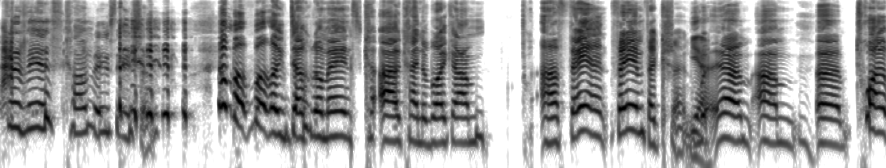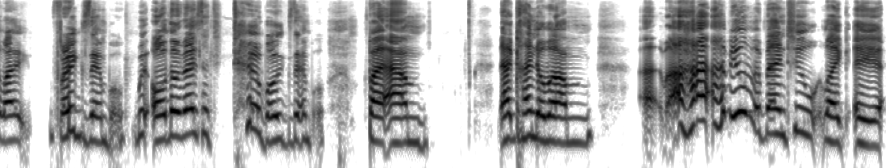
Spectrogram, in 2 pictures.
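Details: Adult female comedian who grew up with cerebral palsy, her speech noticed as different by age five; real conversational speech with hesitations, repetitions and fillers; dysarthria.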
